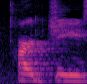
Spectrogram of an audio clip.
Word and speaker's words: Apogee: and we love our parody parody Apogee right yeah RG soft G um we love our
